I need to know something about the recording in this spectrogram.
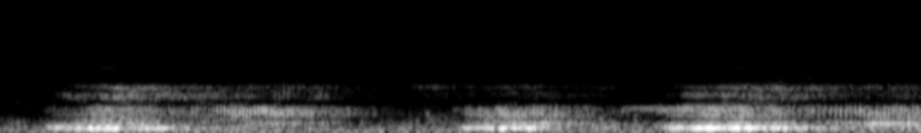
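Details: Deep humpback whale groans come in three long, swelling waves a few seconds apart, each a low throaty rumble with faint higher overtones, over a continuous murmur of underwater hiss.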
